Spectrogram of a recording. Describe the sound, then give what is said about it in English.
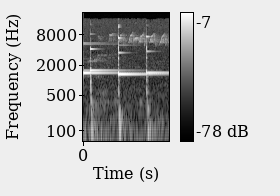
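Three evenly spaced taps with a silver wand on carefully selected pieces of slate balanced on a long wooden frame, a lithophone; each strike sharp and followed by clear, bell-like ringing tones that sustain and overlap between hits. No voices. “And with a silver wand, he tapped the rocks. And on what might be called a lithophone, he made the most ethereal, ephemeral thing he could from his native geology.”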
